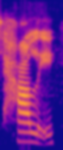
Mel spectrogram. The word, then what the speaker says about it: Haley: Haley is actually pronounced as Holly because it's a short term for hallelujah.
